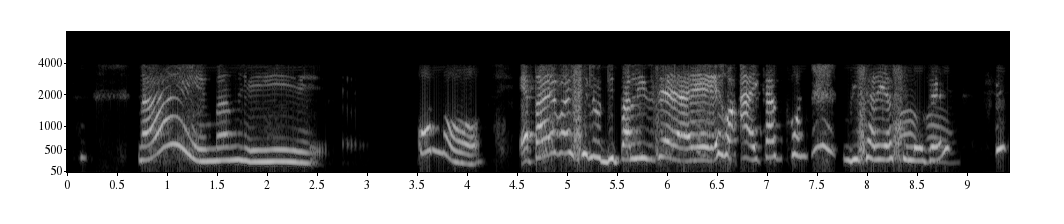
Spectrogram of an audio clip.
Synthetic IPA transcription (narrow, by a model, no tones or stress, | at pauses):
najemanɦeɹi | kɔnɔɛtaɛbajsilʊdipaliɹzɛ | ajkak̚kʰɔnbisaɹiasilɔzɛ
